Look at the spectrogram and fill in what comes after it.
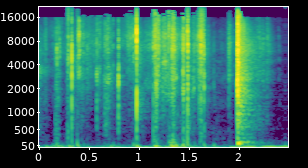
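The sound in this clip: A standard 52-card deck handled for a card trick: rapid crisp riffling and flicking of cards, with several dry crackles and one louder snap near the end, no talking.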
